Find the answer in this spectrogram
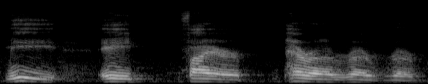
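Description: A man's voice: mid-range voice, darkish tone. A man doing a dazed cursed bull-man. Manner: halting broken words, slow.

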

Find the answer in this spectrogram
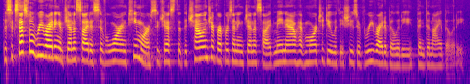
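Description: A woman presenting her research at a panel, reading a prepared paper in a measured, formal way. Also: mid-range voice, fairly bright tone. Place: lecture room at a panel event.

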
